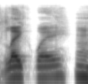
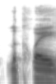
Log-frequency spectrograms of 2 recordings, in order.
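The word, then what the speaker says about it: Laquey: It was Lakeway or LaQuay, excuse me.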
